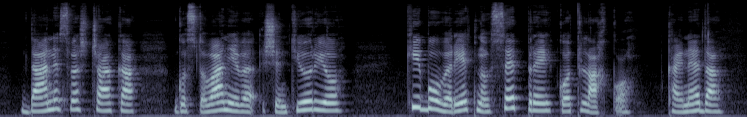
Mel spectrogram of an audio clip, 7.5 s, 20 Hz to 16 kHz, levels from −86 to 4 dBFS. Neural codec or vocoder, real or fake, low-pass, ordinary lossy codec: none; real; 14.4 kHz; none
